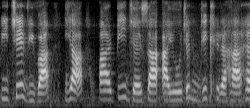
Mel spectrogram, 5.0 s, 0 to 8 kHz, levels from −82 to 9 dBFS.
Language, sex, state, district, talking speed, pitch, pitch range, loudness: Hindi, female, Assam, Sonitpur, 110 wpm, 230 Hz, 215-270 Hz, -15 LUFS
